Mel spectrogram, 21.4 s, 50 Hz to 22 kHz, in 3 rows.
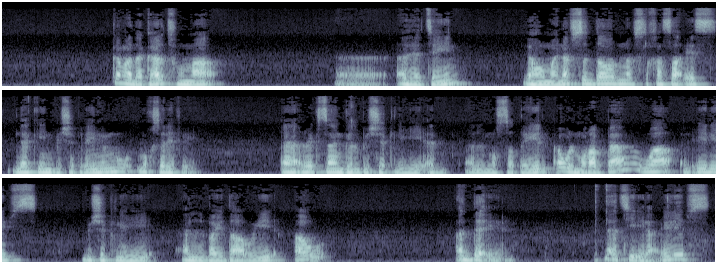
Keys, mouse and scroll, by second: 19.8 click.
